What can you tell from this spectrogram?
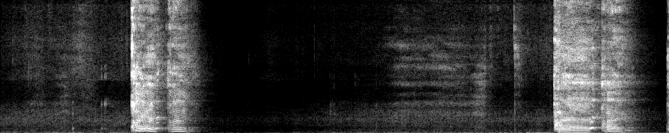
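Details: Girl coughing: two bursts of coughing, each of two or three quick, harsh coughs, separated by a quiet pause; cough.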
